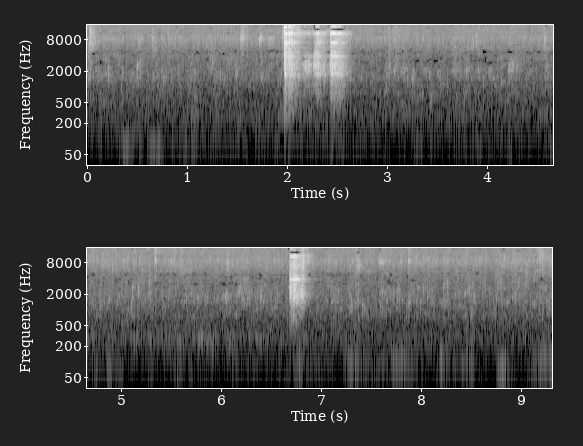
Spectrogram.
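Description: A glass bowl and kitchenware clinking against a frying pan as chopped spring onions are tipped in: three quick sharp clinks about two seconds in, then one more near seven seconds, with a faint steady hiss between them.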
